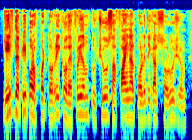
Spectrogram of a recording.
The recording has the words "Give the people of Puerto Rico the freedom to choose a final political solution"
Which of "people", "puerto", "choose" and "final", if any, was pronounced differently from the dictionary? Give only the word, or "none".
choose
